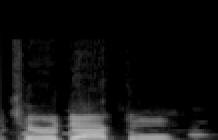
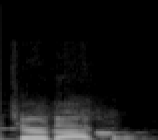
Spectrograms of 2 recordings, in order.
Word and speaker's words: pterodactyl: Why can't you hear a pterodactyl go to the bathroom? Why can't you hear a pterodactyl go to the bathroom? They're extinct. No, the P is silent.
